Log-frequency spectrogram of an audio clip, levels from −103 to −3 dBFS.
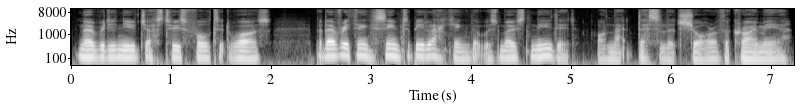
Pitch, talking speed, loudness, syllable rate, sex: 105 Hz, 200 wpm, -19 LUFS, 5.8 syllables/s, male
